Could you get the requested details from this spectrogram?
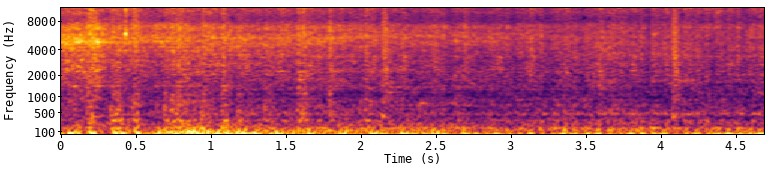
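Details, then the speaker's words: '93 Ford EB Falcon, 211,000 km, exhaust still fitted before catalytic converter replacement: deep uneven idle rumble that lumps and stumbles; rough idle, owner suspects ignition timing is off and hopes new cat helps. "So yeah, as you can hear, not running the best. So got a few things to fix up. I'm going to turn down cuz it doesn't sound like it's timed right."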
